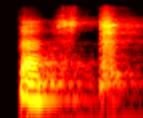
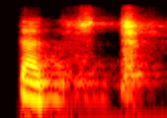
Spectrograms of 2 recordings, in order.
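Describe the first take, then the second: First: The final T sound is strongly exaggerated. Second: The final T sound is strongly exaggerated.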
